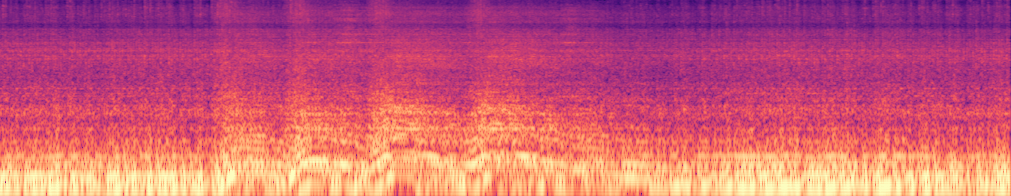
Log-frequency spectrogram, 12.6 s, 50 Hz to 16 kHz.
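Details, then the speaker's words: 1975 Triumph Trident T160 triple after full rebuild, first runs, no exhaust smoke: revs rise and fall then settle to a low, uneven tickover ready to stall once choke is off; idle speed set too low, needs raising via throttle rod. "all right needs more uh tick over as soon as i take the soon as i take the choke off then it's uh faltering i need to turn the tick over up a bit"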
